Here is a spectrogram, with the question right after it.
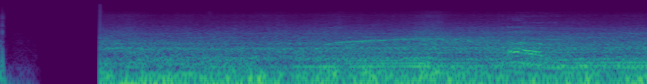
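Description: A police car siren wails behind a Lamborghini being pulled over, a rising and falling tone over loud engine and road noise after a brief silence, with voices faintly underneath.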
